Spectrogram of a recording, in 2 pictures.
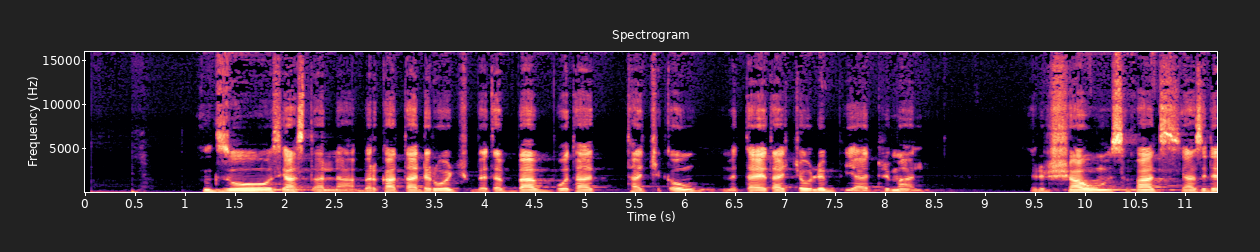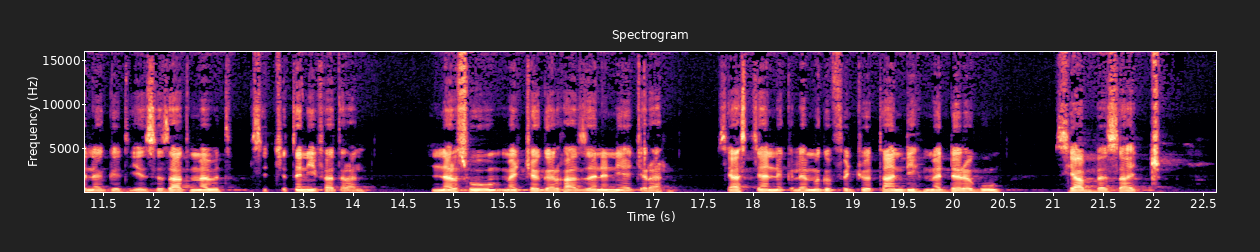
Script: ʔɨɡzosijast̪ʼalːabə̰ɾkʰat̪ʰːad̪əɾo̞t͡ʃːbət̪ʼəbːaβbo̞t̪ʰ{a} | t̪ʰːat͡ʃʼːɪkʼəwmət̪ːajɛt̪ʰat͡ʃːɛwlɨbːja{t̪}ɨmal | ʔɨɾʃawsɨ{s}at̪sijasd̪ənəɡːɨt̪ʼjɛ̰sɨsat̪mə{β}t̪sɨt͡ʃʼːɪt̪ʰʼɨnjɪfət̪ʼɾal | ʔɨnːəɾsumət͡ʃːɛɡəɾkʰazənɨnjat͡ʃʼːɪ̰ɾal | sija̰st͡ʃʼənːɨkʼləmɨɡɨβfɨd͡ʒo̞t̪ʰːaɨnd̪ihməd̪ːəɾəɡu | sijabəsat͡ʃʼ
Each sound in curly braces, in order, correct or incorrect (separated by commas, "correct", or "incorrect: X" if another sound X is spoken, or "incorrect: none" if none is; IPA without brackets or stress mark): correct, incorrect: d̪, incorrect: f, correct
